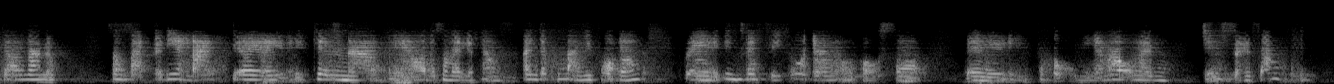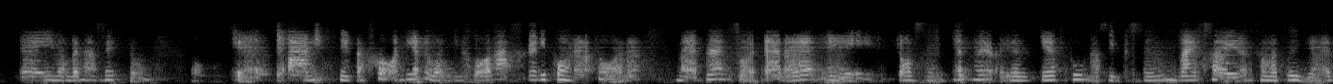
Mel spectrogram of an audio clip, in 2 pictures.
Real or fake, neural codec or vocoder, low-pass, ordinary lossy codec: fake; codec, 44.1 kHz, 0.9 kbps, DAC; 7.2 kHz; none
